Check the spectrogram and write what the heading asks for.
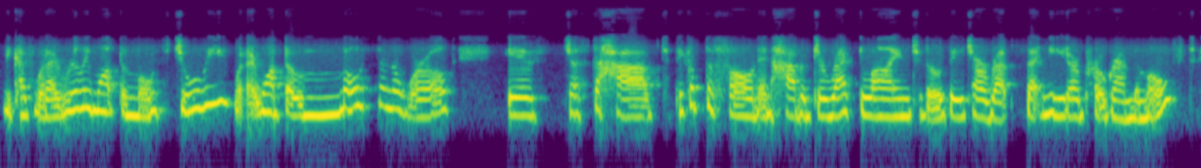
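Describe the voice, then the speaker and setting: A woman's voice: fairly high pitch, gravelly, husky. A woman from Canada calling into a radio show over a phone line, asking an earnest, rambling question. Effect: caller heard over a phone line into a radio show. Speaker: caller. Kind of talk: call-in question to a radio host.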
